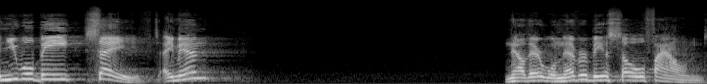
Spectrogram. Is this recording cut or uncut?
uncut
